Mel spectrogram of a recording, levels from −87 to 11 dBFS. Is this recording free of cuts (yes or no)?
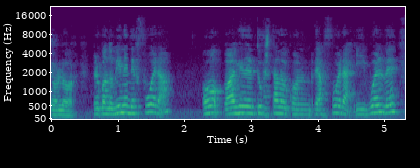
no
